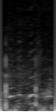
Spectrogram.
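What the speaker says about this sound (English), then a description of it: "Right, there's geese everywhere." Geese honking loudly and close by, a quick pair of sharp nasal honks in a short burst with no other sound.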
